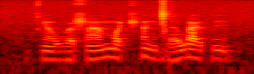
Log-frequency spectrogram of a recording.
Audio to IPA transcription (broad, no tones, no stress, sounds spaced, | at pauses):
t͡ɕ ɛ̃ ʊ̯ v ɛ ʂ æ̃ m ʌ t͡ʃʰ ɛ̃ ɡ͡ǀ ɛ w æ ɪ̯ p ĩ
